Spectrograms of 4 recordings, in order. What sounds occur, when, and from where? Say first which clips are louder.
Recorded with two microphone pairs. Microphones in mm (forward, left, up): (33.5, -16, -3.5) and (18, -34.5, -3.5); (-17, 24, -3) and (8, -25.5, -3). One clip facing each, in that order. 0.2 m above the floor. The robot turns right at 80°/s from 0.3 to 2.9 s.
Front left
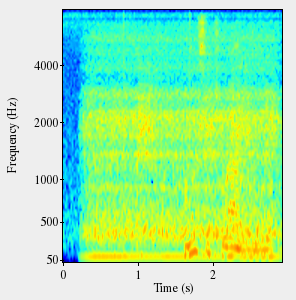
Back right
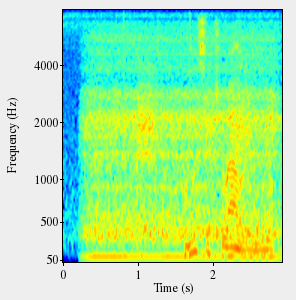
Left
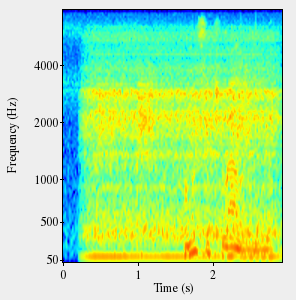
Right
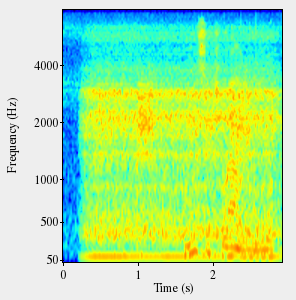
1.6 s a man speaking: back right 1 dB, left 3 dB; 155° left, 1.6 m; by 2.8 s 110° right, 1.6 m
